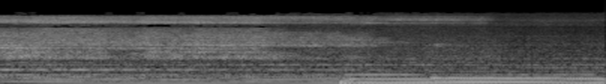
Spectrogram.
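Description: Soft ambient background music with sustained chords, changing chord about two seconds in. Over it, a long audible breath: a rush of air that starts at once and fades away over about three seconds.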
